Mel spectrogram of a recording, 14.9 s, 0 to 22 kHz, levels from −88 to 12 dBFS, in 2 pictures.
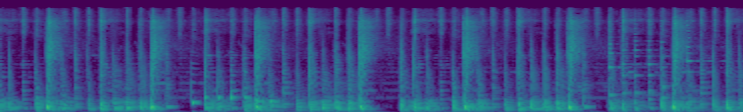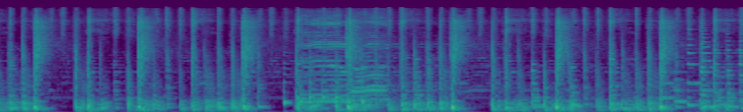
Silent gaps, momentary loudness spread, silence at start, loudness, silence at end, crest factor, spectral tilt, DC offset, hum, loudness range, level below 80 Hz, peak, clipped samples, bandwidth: none; 7 LU; 0 s; -30 LUFS; 0 s; 22 dB; -3.5 dB/octave; under 0.1%; none; 1 LU; -56 dBFS; -8 dBFS; under 0.1%; 17 kHz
